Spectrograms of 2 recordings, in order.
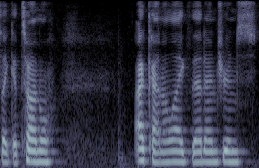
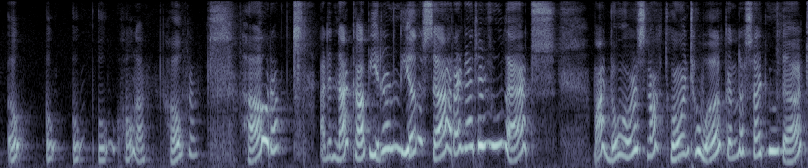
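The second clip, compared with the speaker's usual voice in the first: panicked; 9 semitones higher than usual. Real, not acted. Panicked realizing mistake.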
